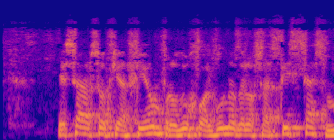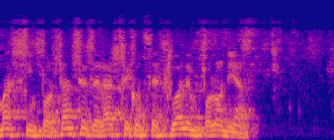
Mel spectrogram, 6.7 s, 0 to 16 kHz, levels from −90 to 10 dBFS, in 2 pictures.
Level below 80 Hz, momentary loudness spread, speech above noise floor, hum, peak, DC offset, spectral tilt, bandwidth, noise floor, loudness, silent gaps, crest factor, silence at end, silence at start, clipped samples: -48 dBFS; 3 LU; 34 dB; none; -6 dBFS; under 0.1%; -6 dB/octave; 9.6 kHz; -52 dBFS; -18 LUFS; none; 12 dB; 0.55 s; 0.1 s; under 0.1%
